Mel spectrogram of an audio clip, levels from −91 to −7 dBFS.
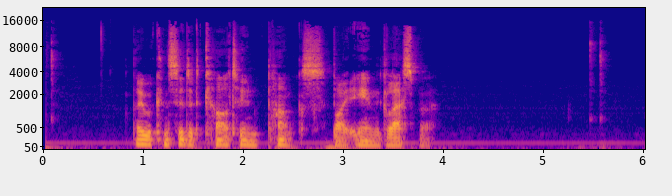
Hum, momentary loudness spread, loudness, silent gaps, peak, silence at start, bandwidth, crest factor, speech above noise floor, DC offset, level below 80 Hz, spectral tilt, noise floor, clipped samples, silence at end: none; 23 LU; -29 LUFS; none; -12 dBFS; 0.05 s; 16 kHz; 20 dB; 32 dB; under 0.1%; -48 dBFS; -4 dB/octave; -62 dBFS; under 0.1%; 0.4 s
